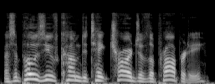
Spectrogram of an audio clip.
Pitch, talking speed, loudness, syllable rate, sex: 165 Hz, 305 wpm, -18 LUFS, 8.0 syllables/s, male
